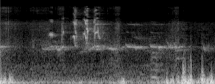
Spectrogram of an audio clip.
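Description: Caged lovebirds chirping: a string of short, high chirps repeating through, over loud low rumbling thumps at the start and again near the end.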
